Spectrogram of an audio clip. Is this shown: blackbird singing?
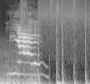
no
